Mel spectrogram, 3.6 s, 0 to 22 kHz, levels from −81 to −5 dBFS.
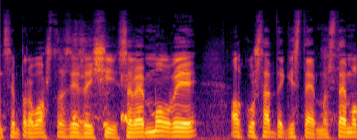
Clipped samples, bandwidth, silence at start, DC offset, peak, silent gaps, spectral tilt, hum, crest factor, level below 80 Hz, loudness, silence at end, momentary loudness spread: under 0.1%; 16 kHz; 0 s; under 0.1%; 0 dBFS; none; -5.5 dB/octave; none; 14 dB; -46 dBFS; -16 LUFS; 0 s; 7 LU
